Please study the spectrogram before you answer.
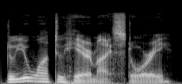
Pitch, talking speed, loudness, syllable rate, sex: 100 Hz, 230 wpm, -16 LUFS, 4.9 syllables/s, male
